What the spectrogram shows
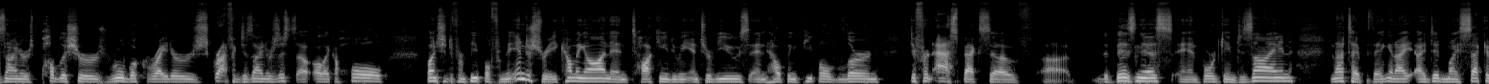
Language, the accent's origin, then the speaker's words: English; Canada; I don't have an accent. What are you talking about? I'm Canadian.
